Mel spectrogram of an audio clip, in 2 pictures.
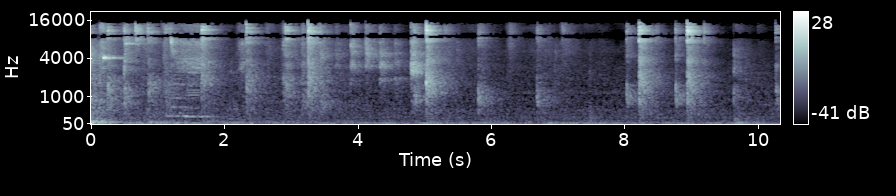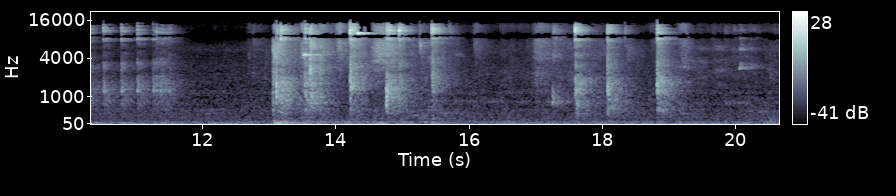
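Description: Table tennis rallies: the ball clicks sharply off the bats and the table in quick runs of strokes, with pauses between points. A heavier thump comes about 13 seconds in.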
